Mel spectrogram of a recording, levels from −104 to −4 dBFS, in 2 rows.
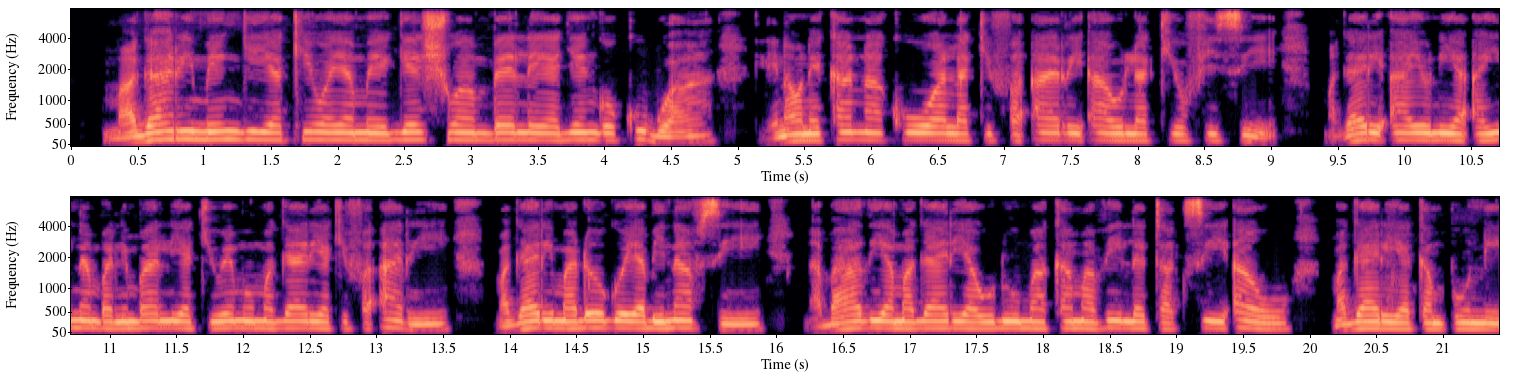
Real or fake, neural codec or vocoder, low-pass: real; none; 7.2 kHz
